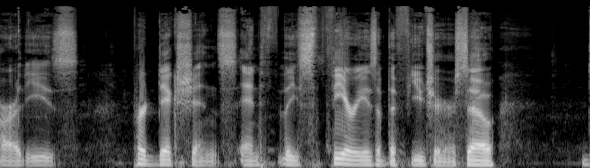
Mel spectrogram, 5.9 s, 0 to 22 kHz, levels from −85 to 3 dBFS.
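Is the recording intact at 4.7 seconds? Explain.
No. Hard clipping runs from 4.69 to 4.85 s, just after "of the future". The speech overdrives a stage by about 5 dB. Its peaks are cut flat, causing crackle on the peaks.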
